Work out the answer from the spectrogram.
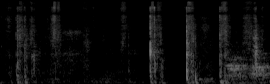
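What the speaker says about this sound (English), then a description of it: "Let's zoom out and shuffle the cards" Tarot cards being shuffled in a few quick riffling bursts, crisp papery flutters close up with short pauses between them.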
